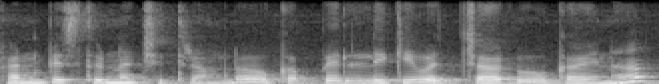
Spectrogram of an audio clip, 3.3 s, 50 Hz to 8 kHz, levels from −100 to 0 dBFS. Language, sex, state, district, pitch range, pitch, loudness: Telugu, female, Telangana, Hyderabad, 205-245 Hz, 220 Hz, -17 LUFS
